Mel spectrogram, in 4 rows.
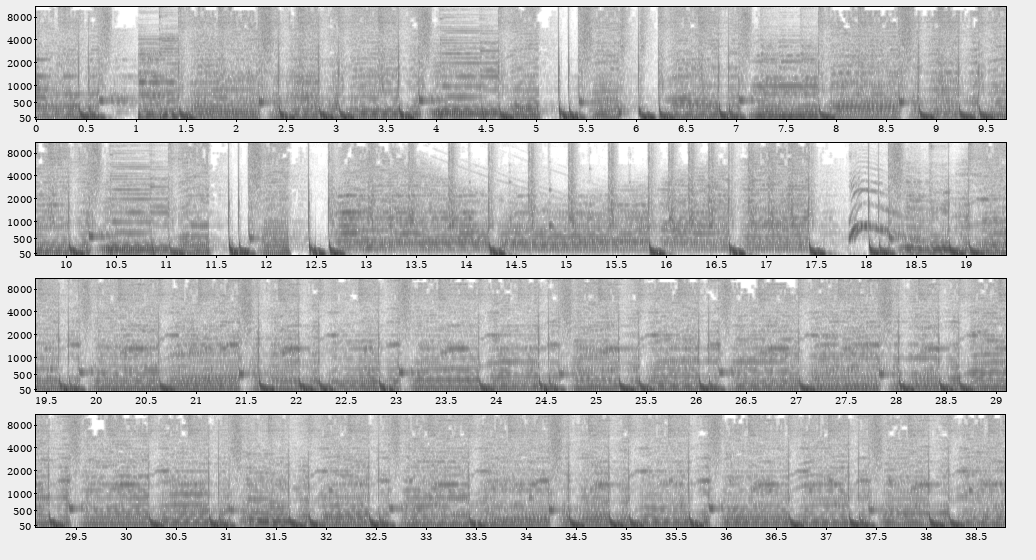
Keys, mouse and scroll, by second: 1.8 alt+Tab, 17.2 middle click, 22.3 alt+Tab, 22.8 middle click, 24.1 ctrl+z, 26.1 ctrl+z, 26.1 middle click, 31.8 alt+Tab, 33.1 double click, 34.5 Return, 35.4 alt+Tab.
